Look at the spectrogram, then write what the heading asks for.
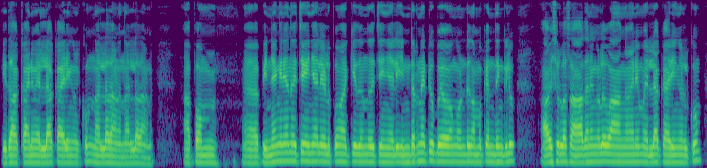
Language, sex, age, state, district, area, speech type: Malayalam, male, 60+, Kerala, Wayanad, rural, spontaneous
